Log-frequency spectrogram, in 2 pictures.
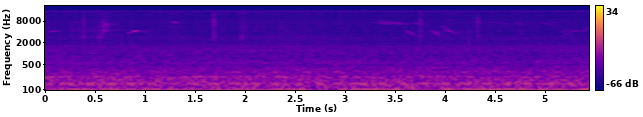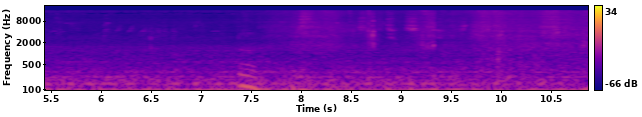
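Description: Wind buffeting the microphone: a low rumble that rises and falls unevenly. A few faint high bird chirps sound over it, and there are light clicks near the end.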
